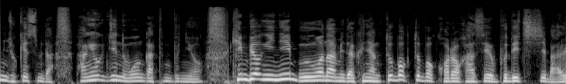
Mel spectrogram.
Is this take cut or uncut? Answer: cut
